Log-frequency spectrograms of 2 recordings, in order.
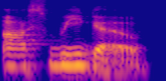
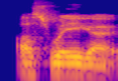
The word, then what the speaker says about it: Oswego: It's pronounced Oswego. Oswego, so Lake Oswego Tax, and then you've got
